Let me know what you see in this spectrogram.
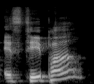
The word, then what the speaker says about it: Estepa: Dein Geburtsort Estepa, habe ich richtig ausgesprochen? – Ja, genau.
